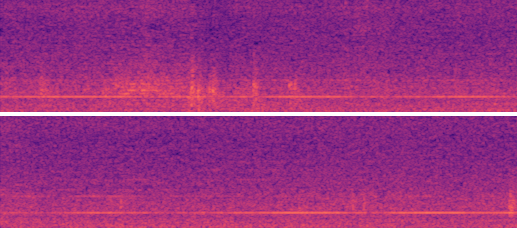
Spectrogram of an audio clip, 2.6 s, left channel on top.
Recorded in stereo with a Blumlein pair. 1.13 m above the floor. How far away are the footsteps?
I don't hear footsteps.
